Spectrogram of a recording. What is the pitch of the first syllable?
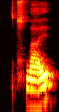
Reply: rising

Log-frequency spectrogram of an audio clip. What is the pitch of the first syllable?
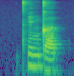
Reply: high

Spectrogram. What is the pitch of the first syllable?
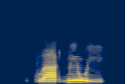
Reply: low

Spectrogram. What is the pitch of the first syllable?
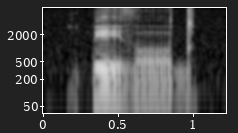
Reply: falling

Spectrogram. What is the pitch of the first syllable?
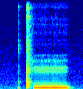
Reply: high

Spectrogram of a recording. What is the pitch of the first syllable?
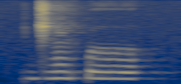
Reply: low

